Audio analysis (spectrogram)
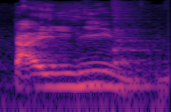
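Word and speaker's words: ptyalin: नाम एमाइलेज होता है, और मैंने ब्लॉक में लिखा है वो पी साइलेंट है जो ब्रैकेट में लिखा है। टाइलिन बोलते हैं उसको, पर टाइलिन नहीं बोलते हैं उसको टाइलिन बोलते हैं, क्योंकि पी साइलेंट है उसमें।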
